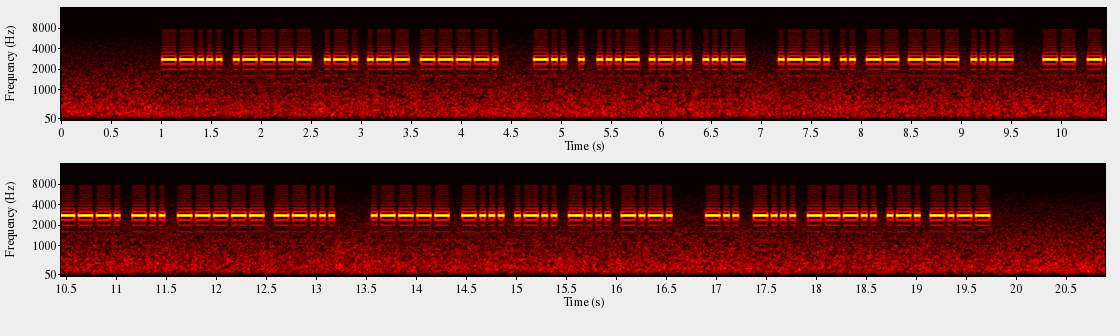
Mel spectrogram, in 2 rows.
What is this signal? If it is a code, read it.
Morse code, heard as a high beeper, hand-sent with a paddle, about 26 wpm, 2800 Hz. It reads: 71RW9 DEVLV PIMOV M9D07 1BLBC DB8RY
